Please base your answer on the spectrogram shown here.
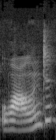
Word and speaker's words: wound: Occhio alla pronuncia, allo spelling di wound, ok? Che è W, quindi W, O, U, N, D, ok? Quindi W, O, U, N, D. Lo pronunciamo wound.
